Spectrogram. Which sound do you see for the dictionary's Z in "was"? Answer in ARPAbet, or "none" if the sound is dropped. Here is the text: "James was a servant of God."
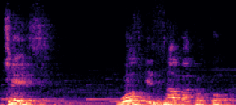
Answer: S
